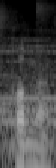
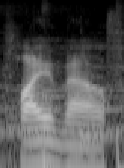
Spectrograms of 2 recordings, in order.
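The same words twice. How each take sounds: First: It is said with the British pronunciation. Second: It is said with an American's mispronunciation. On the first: The speaker calls it right. "I think that's how you pronounce it" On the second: The speaker calls it wrong. "she said like"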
